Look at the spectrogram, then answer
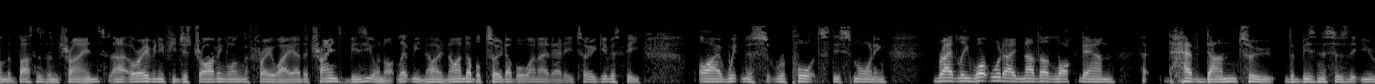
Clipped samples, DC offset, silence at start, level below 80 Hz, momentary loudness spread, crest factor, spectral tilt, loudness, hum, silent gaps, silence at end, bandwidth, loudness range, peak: under 0.1%; under 0.1%; 0 s; -62 dBFS; 10 LU; 22 dB; -6 dB/octave; -28 LUFS; none; none; 0 s; 6.4 kHz; 4 LU; -4 dBFS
